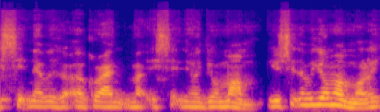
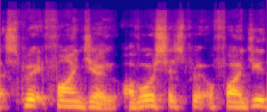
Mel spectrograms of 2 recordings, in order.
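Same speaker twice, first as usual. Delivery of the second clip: normal talking voice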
